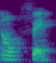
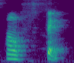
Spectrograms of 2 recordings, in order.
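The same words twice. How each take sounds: First: The final T sound is not pronounced. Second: The final T sound is clearly pronounced. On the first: The speaker calls it wrong. "they don't pronounce the T with en fait. They say en fait" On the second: The speaker calls it right. "No, it's en fait"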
